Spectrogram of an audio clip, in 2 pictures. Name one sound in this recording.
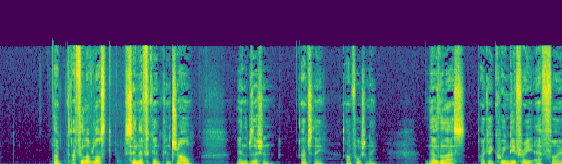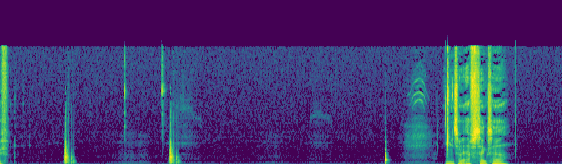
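An older man talks with animation, close to a microphone.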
